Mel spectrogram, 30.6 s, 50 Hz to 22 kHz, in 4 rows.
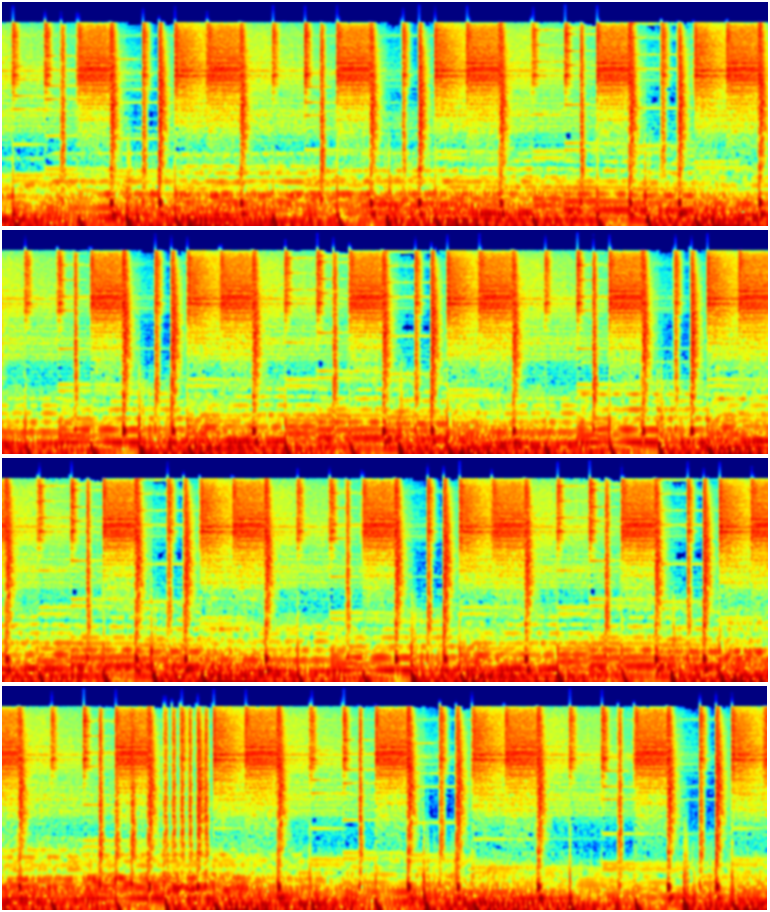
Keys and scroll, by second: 1.0 shift+z, 5.5 Tab, 10.0 r, 10.6 Return, 16.8 ctrl+shift+t, 23.0 Tab, 23.5 a, 27.0 Tab.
